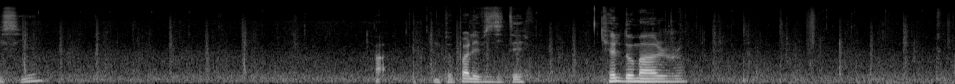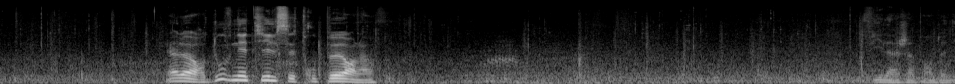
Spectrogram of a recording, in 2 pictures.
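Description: Footsteps run over stone and gravel.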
